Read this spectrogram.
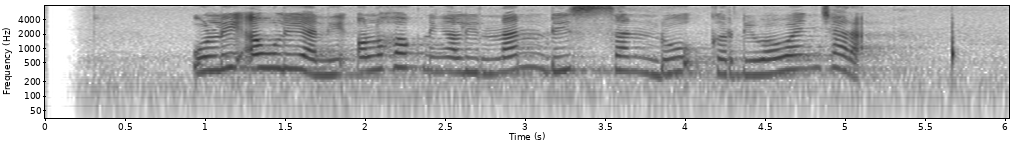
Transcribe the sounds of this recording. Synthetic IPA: ʔuliʔaulianiʔɔlɔɦɔk̚niŋalinandisandukɨrdiwawaɲt͡ʃaɾa̰

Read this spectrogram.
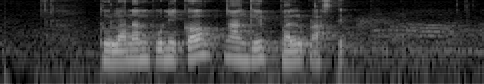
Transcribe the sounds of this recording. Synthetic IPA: d̪̥o̤lananpunikɔŋaŋɡeb̥ä̤lplast̪ɪk̚

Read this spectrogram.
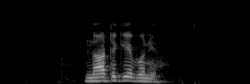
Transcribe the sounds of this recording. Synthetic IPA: naʈikebʱʌnjo

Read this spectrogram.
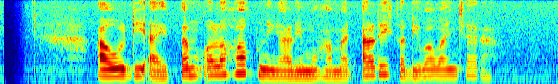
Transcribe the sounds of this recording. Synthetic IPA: ʔaudiʔait̪əmʔɔ̰lɔɦɔk̚niŋalimuɦamadalikərdiwawaɲt͡ʃaɾa

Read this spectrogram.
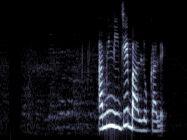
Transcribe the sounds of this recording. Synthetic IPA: aminid͡ʑebaɾlokalḛ

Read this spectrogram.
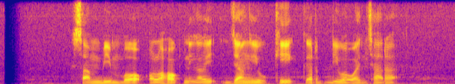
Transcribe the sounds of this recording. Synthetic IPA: sambimbɔɔlɔɦɔk̚niŋalid͡ʒaŋjukikɨrdiwawaɲt͡ʃaɾa

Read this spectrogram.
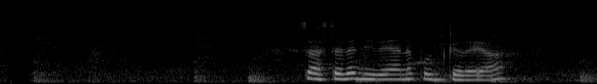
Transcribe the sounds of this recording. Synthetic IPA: sast̪əɾəd̪iʋeanəpud̪kəɾəjaː

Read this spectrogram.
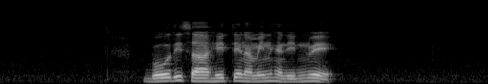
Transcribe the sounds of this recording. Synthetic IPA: boːd̪isaːɦit̪jənaminɦænd̪inːʋe

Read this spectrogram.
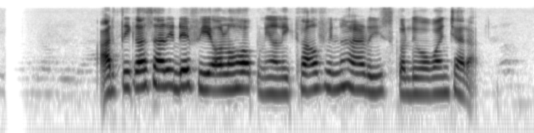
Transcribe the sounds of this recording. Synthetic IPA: ʔa̰rt̪ikasaɾidɛfiɔlɔɦɔk̚nialikalfinɦaɾiskɨrdiwawaɲt͡ʃaɾa̰

